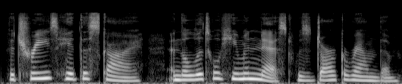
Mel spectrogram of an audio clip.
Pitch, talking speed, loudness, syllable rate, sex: 210 Hz, 210 wpm, -15 LUFS, 4.7 syllables/s, female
